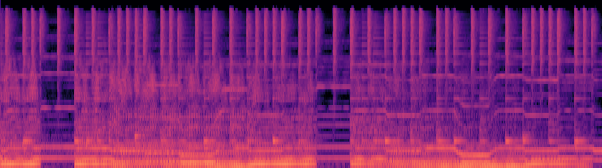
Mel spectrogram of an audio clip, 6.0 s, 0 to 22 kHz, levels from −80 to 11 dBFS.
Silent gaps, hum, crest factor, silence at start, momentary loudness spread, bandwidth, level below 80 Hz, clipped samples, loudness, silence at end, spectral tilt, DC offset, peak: none; none; 16 dB; 0 s; 3 LU; 17.5 kHz; -26 dBFS; under 0.1%; -17 LUFS; 0 s; -4.5 dB/octave; under 0.1%; 0 dBFS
